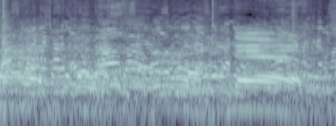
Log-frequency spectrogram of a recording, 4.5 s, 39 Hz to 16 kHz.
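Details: Sahiwal bull calf at the Ambari market, Parbatipur, Dinajpur, Bangladesh, 13 December 2025: a moo is heard near the end, under steady crowd chatter and nearby talking.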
